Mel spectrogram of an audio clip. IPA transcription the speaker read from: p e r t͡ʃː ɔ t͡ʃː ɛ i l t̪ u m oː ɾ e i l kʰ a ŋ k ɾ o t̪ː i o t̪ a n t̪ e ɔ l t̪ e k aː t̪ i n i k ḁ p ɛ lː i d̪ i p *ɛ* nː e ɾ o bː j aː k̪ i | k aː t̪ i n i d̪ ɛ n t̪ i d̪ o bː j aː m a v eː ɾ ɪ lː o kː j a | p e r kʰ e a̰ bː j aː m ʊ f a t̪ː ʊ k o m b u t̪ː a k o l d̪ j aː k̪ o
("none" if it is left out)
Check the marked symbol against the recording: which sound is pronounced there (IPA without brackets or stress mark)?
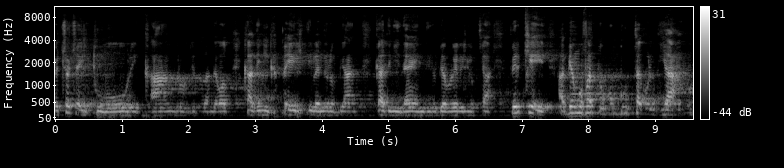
ɛ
